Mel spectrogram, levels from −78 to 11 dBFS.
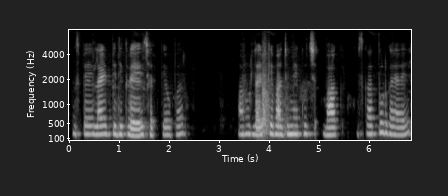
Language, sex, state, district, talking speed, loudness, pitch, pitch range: Hindi, female, Haryana, Charkhi Dadri, 185 wpm, -19 LUFS, 220 Hz, 205-225 Hz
